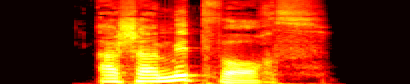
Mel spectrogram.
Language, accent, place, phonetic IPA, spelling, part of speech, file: German, Germany, Berlin, [ˌaʃɐˈmɪtvɔxs], Aschermittwochs, noun, De-Aschermittwochs.ogg
- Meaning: genitive singular of Aschermittwoch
